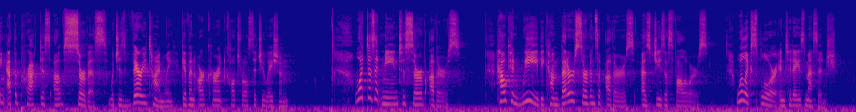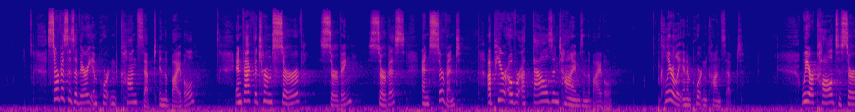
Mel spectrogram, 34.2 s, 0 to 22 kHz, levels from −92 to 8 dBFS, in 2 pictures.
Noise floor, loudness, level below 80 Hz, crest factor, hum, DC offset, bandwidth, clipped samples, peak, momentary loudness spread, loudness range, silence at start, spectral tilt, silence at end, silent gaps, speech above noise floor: -63 dBFS; -40 LUFS; -60 dBFS; 26 dB; none; under 0.1%; 16.5 kHz; under 0.1%; -16 dBFS; 18 LU; 7 LU; 0 s; -1 dB/octave; 0 s; none; 21 dB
